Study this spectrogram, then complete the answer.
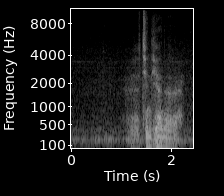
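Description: A middle-aged man speaks firmly nearby.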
